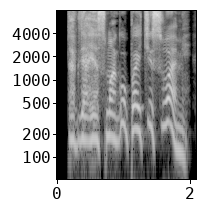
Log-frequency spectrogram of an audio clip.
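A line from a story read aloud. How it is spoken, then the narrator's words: Ardent exclamation. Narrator (Russian): с жаром воскликнул Каллаген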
